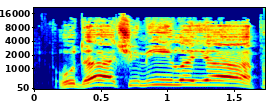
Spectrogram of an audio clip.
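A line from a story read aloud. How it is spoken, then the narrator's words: Shout after someone. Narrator (Russian): прокричал я ей вслед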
